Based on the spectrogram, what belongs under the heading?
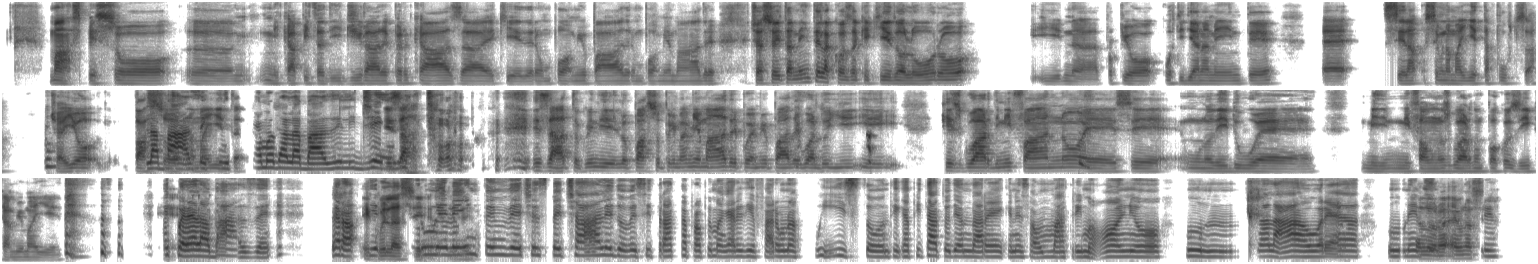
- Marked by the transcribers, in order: "cioè" said as "ceh"; "solitamente" said as "soitamente"; other background noise; "proprio" said as "propio"; exhale; tapping; laughing while speaking: "Esatto"; chuckle; giggle; chuckle; chuckle; "proprio" said as "propio"; "una" said as "na"; background speech
- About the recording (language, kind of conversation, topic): Italian, podcast, Come descriveresti il tuo stile personale?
